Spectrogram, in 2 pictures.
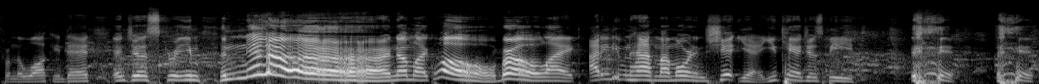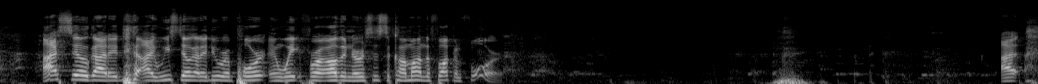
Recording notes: I went to an open mic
